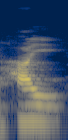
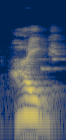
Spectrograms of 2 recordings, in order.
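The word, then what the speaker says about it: high: हैं बोल रहे हैं, हाइग, हाइग इस तरीके से, हाँ हाई, बस इतना ही, हाई HI उतना ही हो रहा है बस, है ना, GH साइलेंट हो गया, हाई।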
